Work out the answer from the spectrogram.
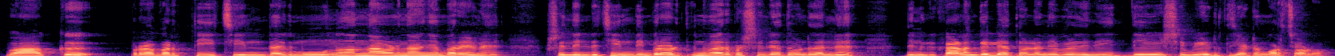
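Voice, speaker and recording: A woman's voice: a little high, steady tone, fast talker. A middle-aged woman speaking as a mother in a casual family vlog, lecturing earnestly and repeating her points. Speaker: mother vlogger.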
